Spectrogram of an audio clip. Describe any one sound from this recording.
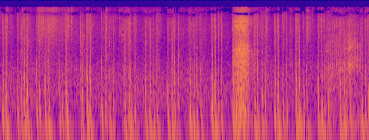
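A horse's hooves thud rhythmically on soft ground at a gallop.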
